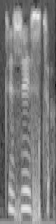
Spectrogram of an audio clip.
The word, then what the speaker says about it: desist: before or beforehand or in advance okay next desist means please stop doing something excuse me stress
